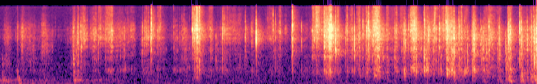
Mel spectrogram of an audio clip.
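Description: Crinkling and tearing of a baseball card pack wrapper being ripped open by hand, an irregular run of crackles that is busiest in the middle and latter part.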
